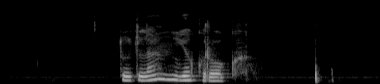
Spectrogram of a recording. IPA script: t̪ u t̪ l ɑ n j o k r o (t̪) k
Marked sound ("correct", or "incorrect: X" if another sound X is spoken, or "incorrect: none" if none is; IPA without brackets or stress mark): incorrect: none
